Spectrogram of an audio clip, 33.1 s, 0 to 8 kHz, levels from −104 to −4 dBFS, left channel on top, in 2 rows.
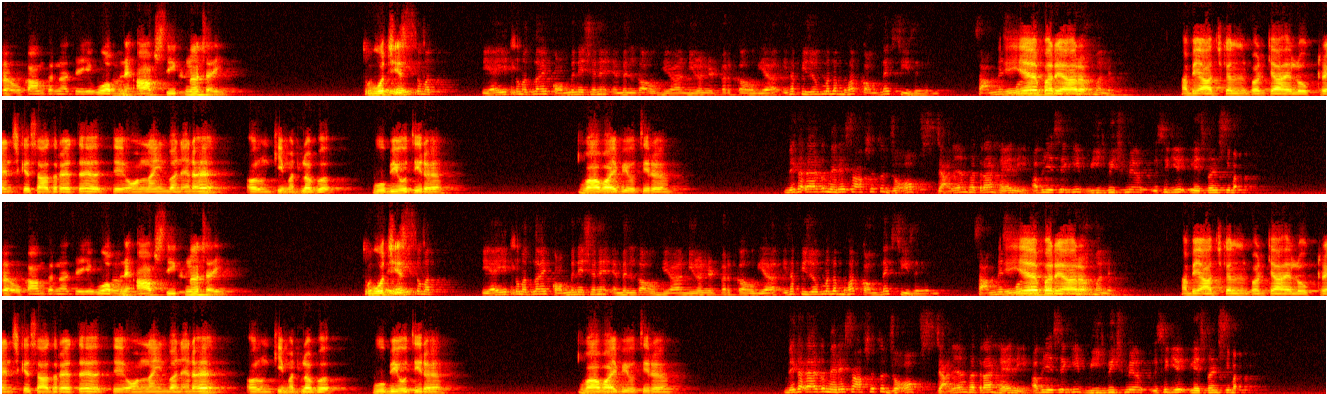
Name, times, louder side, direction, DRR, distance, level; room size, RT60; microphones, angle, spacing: voice 1, 0.0-2.8 4.5-5.1 12.5-13.6 14.7-19.3 19.6-20.7 21.2-22.1 23.8-25.0, equal, ahead, 1.4 m, -30 dB
voice 2, 1.4-1.7 4.6-5.4 6.0-11.7 12.2-13.9 20.1-20.4 24.1-24.3 26.3-32.0, right 2 dB, 45° right, 1.8 m, -41 dB
25.0 x 25.0 x 8.2 m
head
